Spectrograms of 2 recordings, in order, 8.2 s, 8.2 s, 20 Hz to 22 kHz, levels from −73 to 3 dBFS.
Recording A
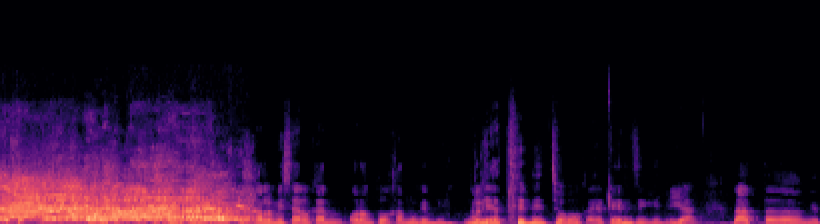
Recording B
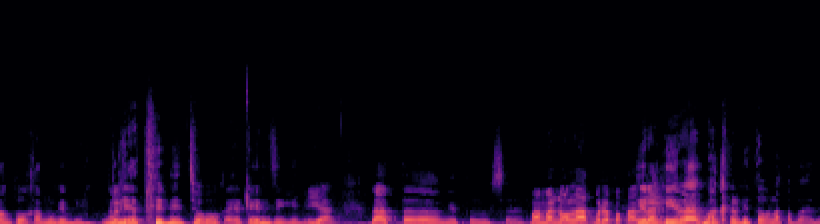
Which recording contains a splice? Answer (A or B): A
